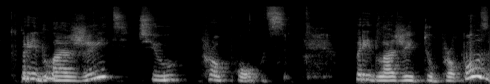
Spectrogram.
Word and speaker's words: предложить: And when O is not stressed, we pronounce it as A, right?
